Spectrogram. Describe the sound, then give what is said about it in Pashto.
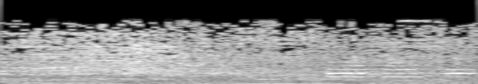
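Cars idle and pass through a security checkpoint in Ghazni city, making a dense, steady wash of engine rumble and road noise that stays loud and even throughout. “د غزنی ښار امیر محمد خان کلا سیمه کې تلاشی مرکز ته څیرمه یو شمیر موټران ولاړ او ډیری نور له تلاشی کولو څخه وروسته تیریږي”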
